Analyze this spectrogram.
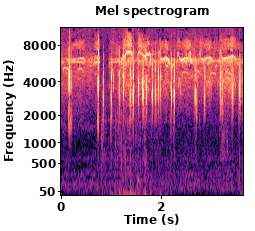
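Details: Young swiftlets make scattered, sharp high clicks and pips. A faint, thin whistle runs beneath them.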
